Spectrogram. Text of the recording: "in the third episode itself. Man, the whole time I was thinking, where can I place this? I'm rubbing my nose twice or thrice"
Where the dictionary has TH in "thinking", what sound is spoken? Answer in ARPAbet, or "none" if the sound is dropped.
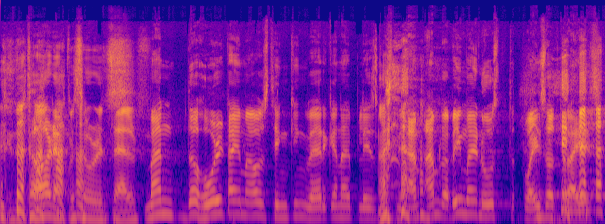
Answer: T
